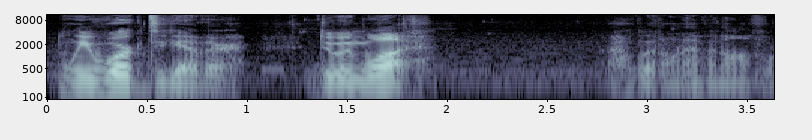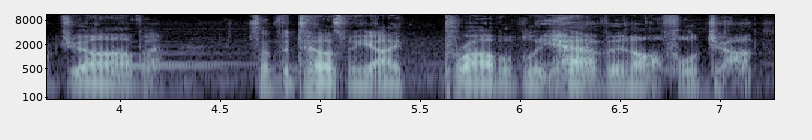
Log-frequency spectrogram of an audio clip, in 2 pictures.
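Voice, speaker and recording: A young man playing a dazed, sardonic male medic, talking in a wry inner monologue that slips into hushed whispers. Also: fairly low pitch, moderate pace, faint music behind, lightly acted. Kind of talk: one-man voice acting.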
